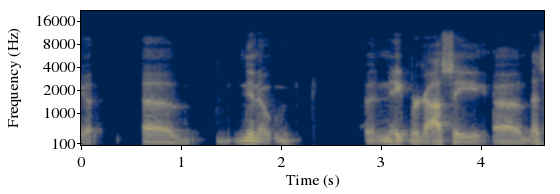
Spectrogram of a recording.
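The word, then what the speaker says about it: Bargatze: know uh like a uh you know nate bergassi uh that's how you pronounce his last name right yeah bargatzi yeah burgotze he's so nice um he's you know he's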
